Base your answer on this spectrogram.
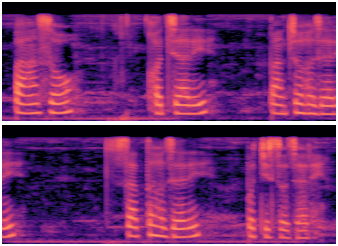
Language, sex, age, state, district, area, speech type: Odia, female, 18-30, Odisha, Jagatsinghpur, rural, spontaneous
